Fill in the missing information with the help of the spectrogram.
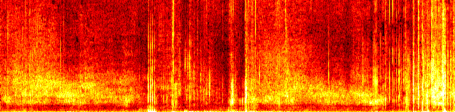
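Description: Dark brown leather gloves worn on both hands, with the fingers clawed and flexed so the glove leather rubs and stretches. The result is a steady, bright, crinkly rustle broken by sharp creaking snaps. The snaps grow denser and louder toward the end.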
